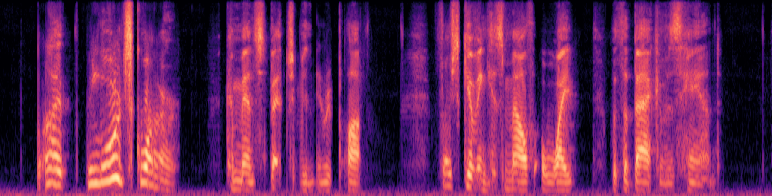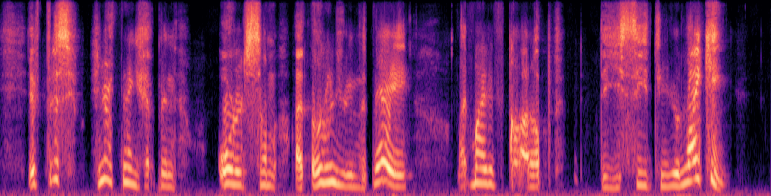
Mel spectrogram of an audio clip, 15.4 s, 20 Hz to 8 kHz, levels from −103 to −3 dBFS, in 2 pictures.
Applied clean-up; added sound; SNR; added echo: neural diffusion model UNIVERSE++.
